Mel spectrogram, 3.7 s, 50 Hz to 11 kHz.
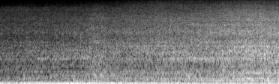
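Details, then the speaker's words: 2002 Mitsubishi Lancer OZ Rally after valve cover gasket replacement, cold idle easing down slowly: quiet, even low hum with no misses or knocks; runs smooth, normal idle. "So there it is. She's super quiet, runs smooth. Oh man, it's just so nice to hear it run like this."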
